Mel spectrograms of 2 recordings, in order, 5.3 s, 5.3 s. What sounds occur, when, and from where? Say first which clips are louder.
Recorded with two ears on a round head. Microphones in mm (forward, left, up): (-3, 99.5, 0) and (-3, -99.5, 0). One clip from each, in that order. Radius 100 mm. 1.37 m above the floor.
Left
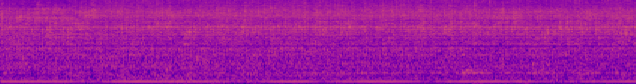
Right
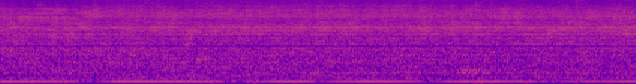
0.0 s running water: left 3 dB; 60° left (ahead or behind), 2 m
